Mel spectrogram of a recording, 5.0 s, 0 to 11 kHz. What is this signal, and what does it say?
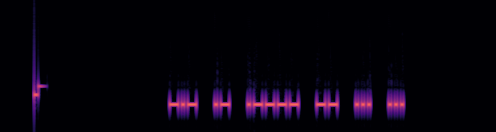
Morse code, heard as a keyed tone, about 39 wpm, spaced as for 29 wpm, 700 Hz. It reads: KA1MSS
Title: USA Call Signs - 6 Characters - 2x Character Spacing - 40wpm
